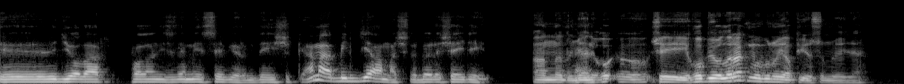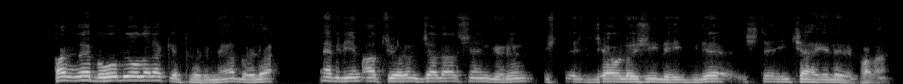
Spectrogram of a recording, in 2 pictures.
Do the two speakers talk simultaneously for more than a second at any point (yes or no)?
no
